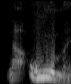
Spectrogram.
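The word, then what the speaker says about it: Ναούμ: Here it says, this is Nahum. Naum is how you say his name in Greek, which is its original.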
